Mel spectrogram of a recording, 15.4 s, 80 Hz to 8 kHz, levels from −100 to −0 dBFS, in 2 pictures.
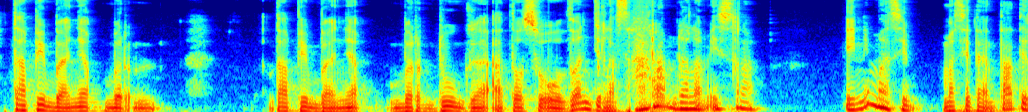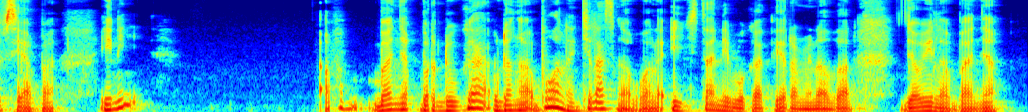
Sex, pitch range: male, 115-195 Hz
